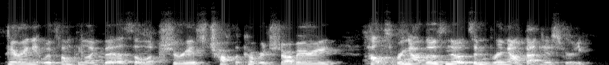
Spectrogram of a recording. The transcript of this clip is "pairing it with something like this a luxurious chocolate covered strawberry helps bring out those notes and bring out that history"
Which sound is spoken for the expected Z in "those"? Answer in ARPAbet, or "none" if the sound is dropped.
Z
